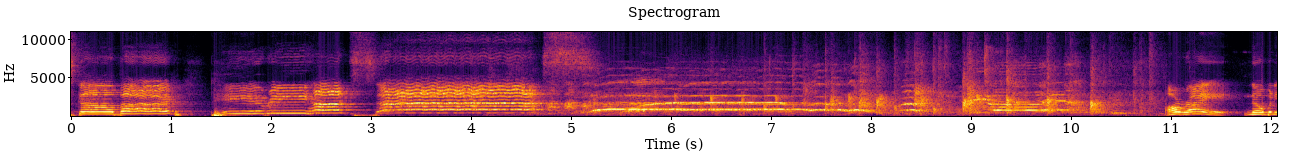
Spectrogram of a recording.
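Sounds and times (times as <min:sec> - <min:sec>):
woman singing with vibrato: 0:00.0 - 0:05.1
long held whoop: 0:05.0 - 0:10.1
audience applause and cheering: 0:05.0 - 0:11.0.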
